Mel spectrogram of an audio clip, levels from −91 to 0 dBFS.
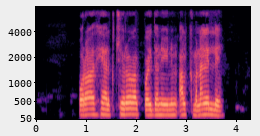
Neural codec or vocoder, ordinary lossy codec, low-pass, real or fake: none; AAC, 48 kbps; 7.2 kHz; real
